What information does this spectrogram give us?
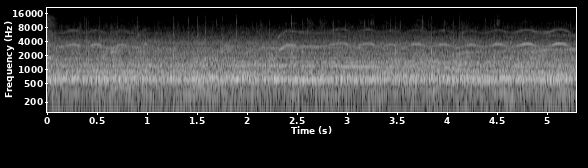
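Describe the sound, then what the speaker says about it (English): The remaining stadium crowd at a Jacksonville State vs UCF college football game makes a steady roar with whoops and whistles rising through it, constant and broad, under a commentator's voice. "The crowd that's remained trying to make some noise"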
